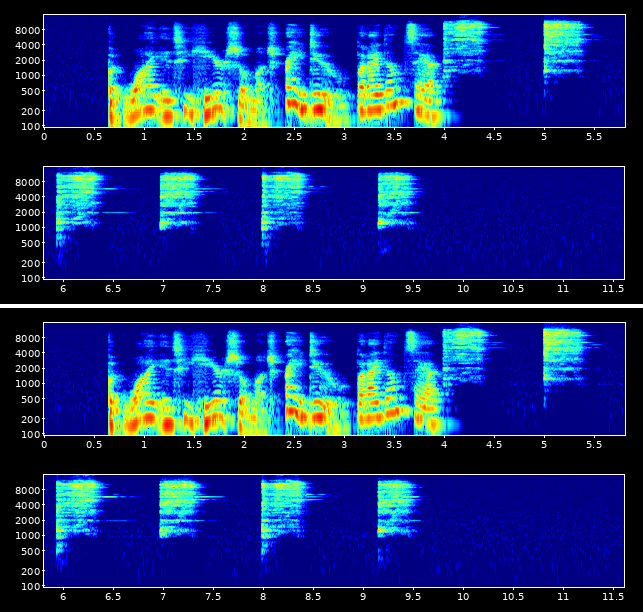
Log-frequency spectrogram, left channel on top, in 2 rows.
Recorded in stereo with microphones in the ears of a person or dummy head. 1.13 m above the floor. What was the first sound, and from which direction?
A man speaking, 5° right (ahead or behind).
